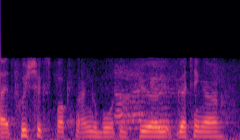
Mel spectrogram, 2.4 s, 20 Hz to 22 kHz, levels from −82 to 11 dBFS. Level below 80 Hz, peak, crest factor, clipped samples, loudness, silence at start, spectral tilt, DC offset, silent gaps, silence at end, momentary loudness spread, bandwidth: -44 dBFS; -6 dBFS; 16 dB; under 0.1%; -21 LUFS; 0 s; -6 dB/octave; under 0.1%; none; 0 s; 7 LU; 4.2 kHz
